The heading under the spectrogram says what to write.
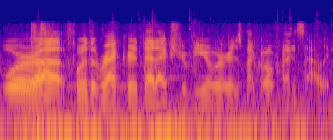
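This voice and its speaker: A man's voice: on the low side, fairly quick, bright, forceful tone. A man joining a casual gaming stream, bantering playfully. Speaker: co-player on stream.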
